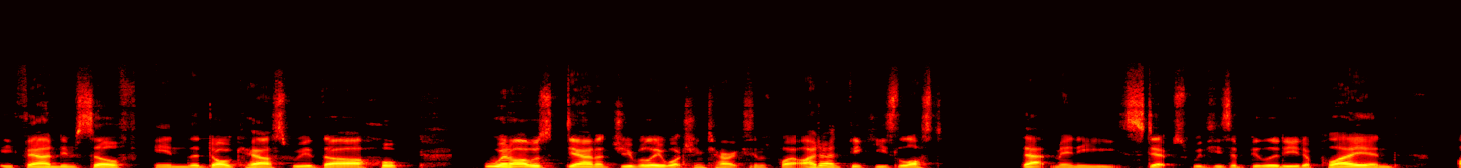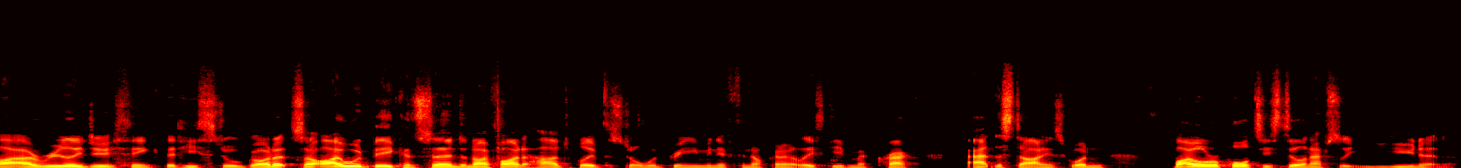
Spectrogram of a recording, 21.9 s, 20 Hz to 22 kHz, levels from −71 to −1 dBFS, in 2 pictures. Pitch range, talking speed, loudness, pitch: 100-115 Hz, 225 wpm, -24 LUFS, 110 Hz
